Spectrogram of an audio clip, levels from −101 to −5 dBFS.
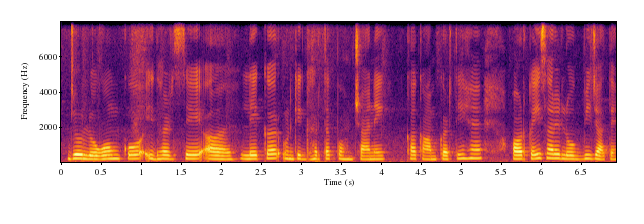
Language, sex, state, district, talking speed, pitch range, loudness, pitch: Hindi, female, West Bengal, Malda, 180 wpm, 200-220 Hz, -17 LUFS, 210 Hz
